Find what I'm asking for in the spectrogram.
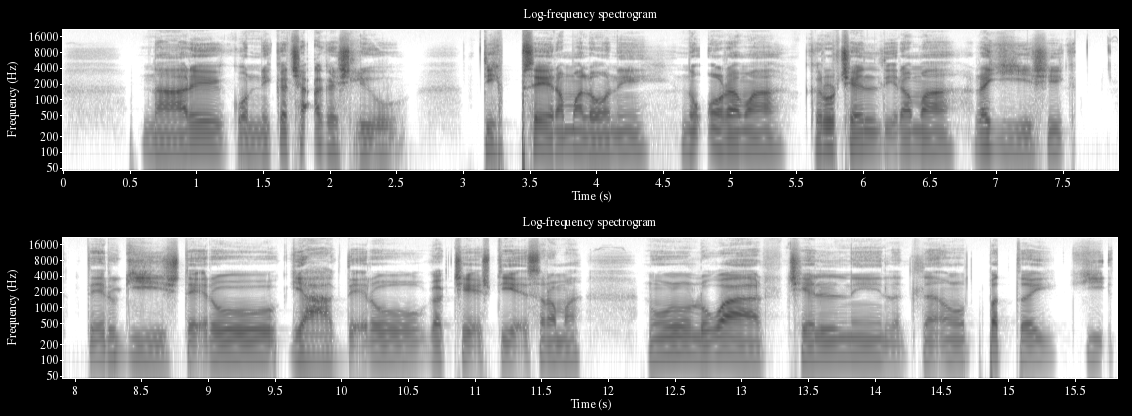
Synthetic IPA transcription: na˨ɾe˦ɡu˨nːi˨ka˦t͡ʃa˦ɡa˨ʃlju˨ | t̪i˨pse˦ɾa˦ma˦lo˨ni˦ | nu˦ʔɾa˦ma˦kɾu˦t͡ʃe˦ld̪i˨ɾa˦ma˦ɾa˦ɡi˨ʃi˦k | t̪e˨ɾu˦ɡi˨ʃt̪e˨ɾu˦ɡja˨ɡ̚t̪e˨ɾu˦ɡa˦k̚t͡ʃe˧ʂt̪je˧˨sɾa˦ma˦ | nu˦lo˨˧wa˦ɾt͡ʃe˧˦lni˦a˨nu˦pa˦t̪a˦j | ɡi˦

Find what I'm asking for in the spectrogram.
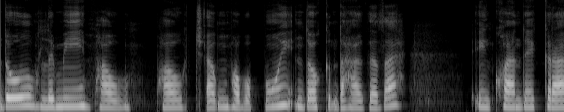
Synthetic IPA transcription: nd̪u˦le˧mĩ˦mha˧w | mha˧wt͡ʃʼa˧wmha˧wba˨pu˦i˦nd̪o˦knd̪a˨ɦa˧ɡa˧za˦ | ḭ˧ŋkʷʰwa˧nd̪e˧kɾa˧

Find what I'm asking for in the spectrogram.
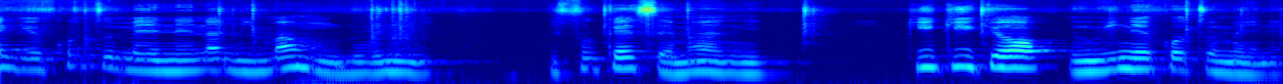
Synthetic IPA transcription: ɡe˨ko˦tu˨me˨ne˨na˦ni˨ma˦m̩˨ɡ͡bo˨ni˦ | i˨fu˦ke˦se˨ma˦˨ni˨ | ki˦ki˦kɔ˦e˨wi˦ne˦ko˦tu˨me˨ne˨

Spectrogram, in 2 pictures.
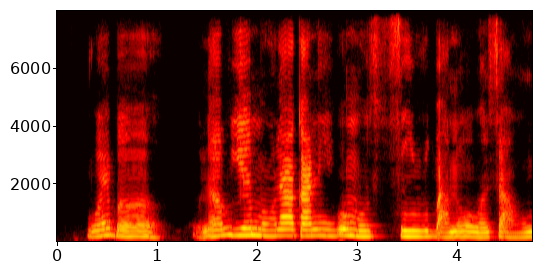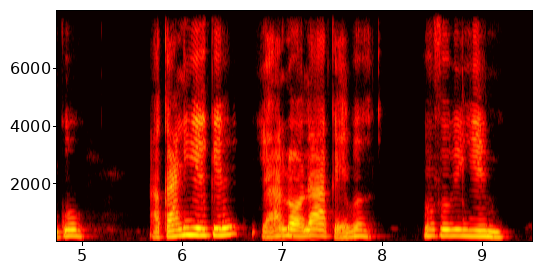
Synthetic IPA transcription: wɛ˦ɓə˨˦ə˦˨ | ə˨lə˦je˦mɨ̃˧la˦˨ka˧nĩ˦˨wo˦mɨ̃˨˦suː˦ɾu˧ɓa˨nũ˨˦o˨mə̃˨˦sa˨ŋũ˨˦ko˦˨ | a̰˨ka˧nĩ˦je˦ke˦ja˨˦lɔː˦˧la˦a˨ɡɛː˨˦ɓə˦˨ | fə˦fə˦bi˦je˦mɨ̃˧

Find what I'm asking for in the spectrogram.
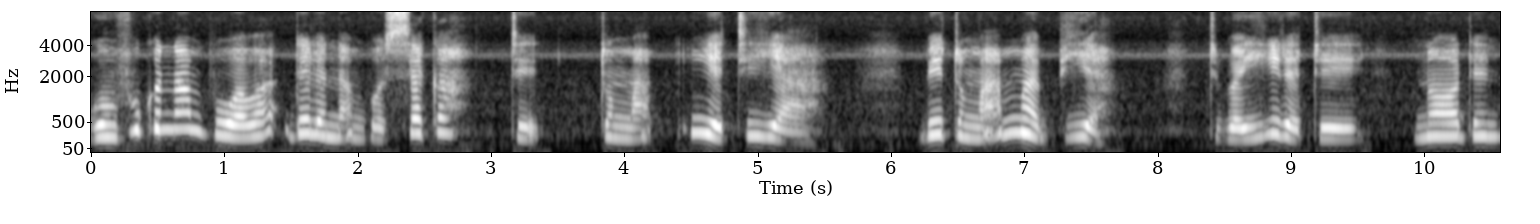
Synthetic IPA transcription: ɡo˨nvu˦ku˦na˦mbʊ˨wa˨wa˦dɛ˦la˨na˨m˨bɔ˨sɛ˦ka˦ | tɪ˨ | tʊ˨ma˨ | n̩˦jɛ˨tɪ˦jaː˨ | bɪ˦tʊ˨ma˨˦m˦ma˨bi˦a˨ | tɪ˨ba˨ji˦ʔɪ˦ɾa˨tɪ˨ | nɔː˦dɪ˦n

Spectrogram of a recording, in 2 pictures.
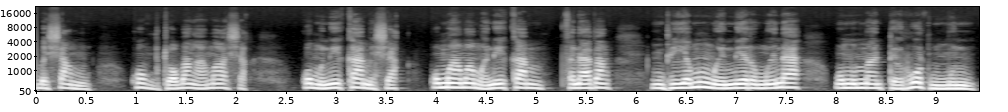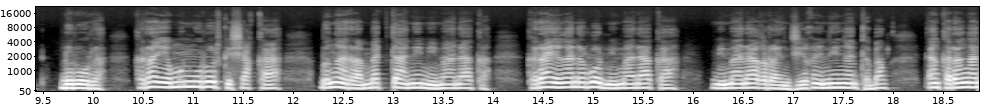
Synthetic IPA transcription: ɓe˨ʃa˦kmu˨n | ko˦˨to˨kɓa˦ŋa˨˦mʷa˦ʃa˨kː | o˦mu˨ni˦ka˦mɨ˨ʃa˨kːo˦mʷ˦a˦mʷa˦mʷa˨ni˦ka˦m | fɨ˦na˧ba˦ŋ | m̩˨pi˨ja˧mu˦mʷe˨ne˧ɾmi˧˦na˦ | mo˦mu˦ma˧nta˨ɾo˦tmu˨n | ɗu˦ɾo˦ɾa˨ | ka˨ɾa˦ŋ˦je˧mu˦nmu˦ɾo˦tkɨ˨ʃa˨kːa˨ | ɓe˦ŋa˦n˨ɾa˨ma˦t̚ka˦˨ni˦mi˨ma˦na˦ka˨ | ka˨ɾa˦ŋje˧ŋa˦ni˦ɾo˦tmi˨ma˧na˦ka˨˦ | mi˨ma˧na˦kɨ˨ɾa˨n˨d͡ʒi˨˦ki˦˨˦ni˦ŋa˦nta˨ba˦ŋ | ɗa˦ŋka˨ɾa˦ŋːa˦

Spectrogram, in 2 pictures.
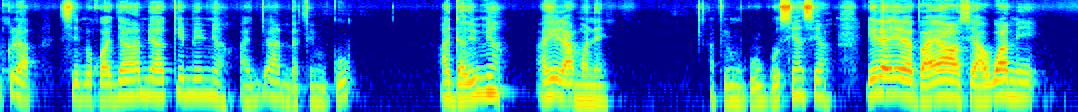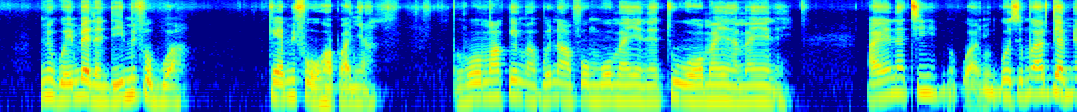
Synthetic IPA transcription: kla˨ | se˨mĩ˨ko˨a˨d͡ʒa˦mĩ˦a˦ke˦e˦mĩ˦ã˨a˨d͡ʒa˦˨m˨a˨fe˨mĩ˨ɡo˦ | a˨da˨wi˦mĩ˦ã˨ | a˨je˦lɛ˨a˨mɔ̃˨nɛ̃˨ | a˨fe˨mĩ˨ɡo˨˦ɡo˨˦sĩ˦ã˦sĩ˦ã˨˦je˦lɛ˦jɛ˦lɛ˨ba˨ja˦˨sɛ˨a˨wa˦mĩ˦ | mĩ˦ɡo˨ĩ˦bɛ˨nɛ̃˨de˨˦mĩ˦fe˨ɡ͡bo˨a˨ | kɛ˦mĩ˦fo˨wo˨ɦa˨pa̰˨ɲ˨ã̰˨ | pe˨fo˦mã˦ke˦mã˨ɡ͡be˨˦nã˨fo˦˨m˨˦o˦mã˨˦ɲɛ˨nɛ̃˨tu˦wɔ˨˦mã˨˦ɲɛ̃˨nã˨mã˦ɲɛ̃˨nɛ̃˨ | a˨jɛ̃˦nɛ̃˦ti˦mɛ̰˨ko̰˦a̰˨˦ɲṵ̃˦ɡo˨˦˨s̬e˦a˦bi˦a˦mĩ˦˨

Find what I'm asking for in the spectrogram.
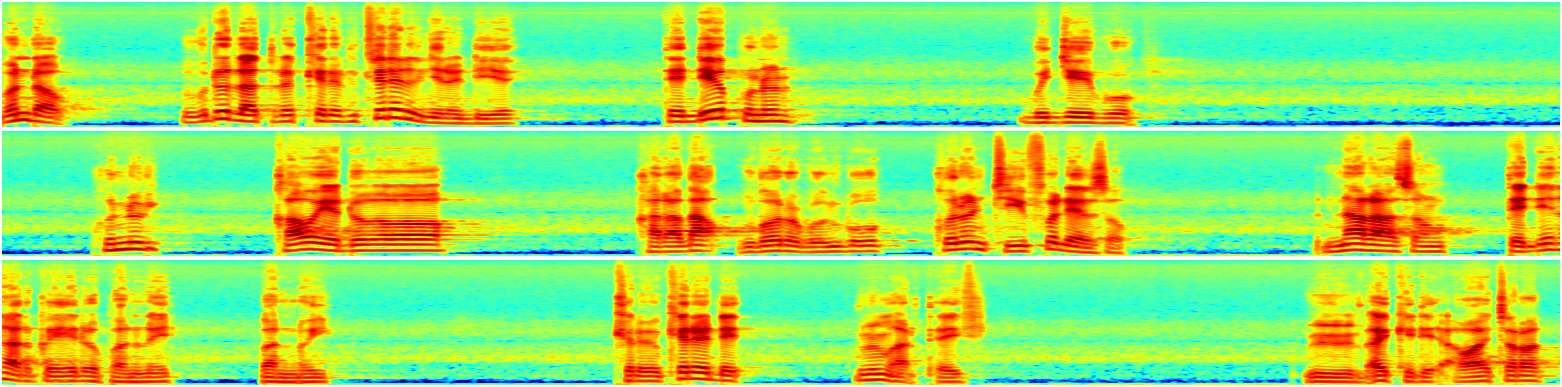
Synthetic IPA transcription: bu˦ndo˨ | u˦du˦la˨tu˨lo˦ke˨ɾe˨bke˦ɾe˦le˨ɲi˨na˨di˨je˦ | te˨de˦ku˦nu˦n | bu˨d͡ʒe˨i˨bo˦ | ku˦nu˦ɾ | ka˦wje˨do˦ | ka˨ɾa˨da˦m˨bo˦ɾo˨ɾu˨m˦bo˦ku˦nu˦nt͡ʃi˨˦fu˦le˨so˨ | na˦ɾa˨so˦nte˨di˦na˨ɾka˨je˦do˨pa˨nːo˨i˦ | pa˨no˨i˦ | ki˨ɾe˨ki˦ɾe˦de˨ | ku˦nu˦a̰˨ɾte˨˦˨ | a̰˨ki˨dḭ˨a̰˨wa˦t͡ʃo˦ɾo˦t̚

